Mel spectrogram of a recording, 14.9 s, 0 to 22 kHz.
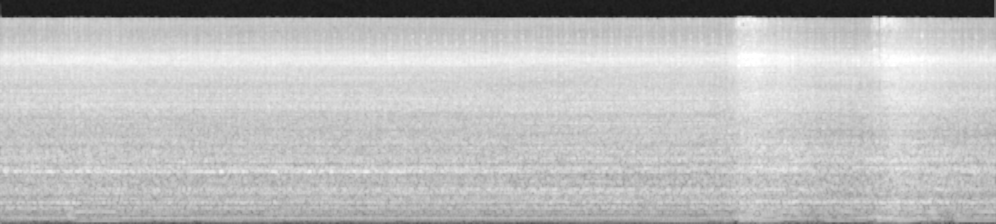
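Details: Toyota Camry 2JZ engine after replacing the balancer shaft and worn balancer bearings (likely worn from bolts not torqued to spec), complaint was rough engine sound: a smooth, constant idle with a couple of brief blips, no knocking or roughness, much smoother than before.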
